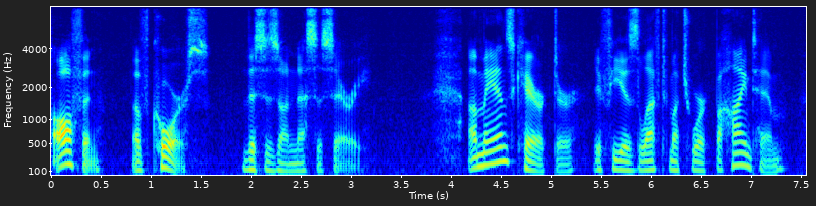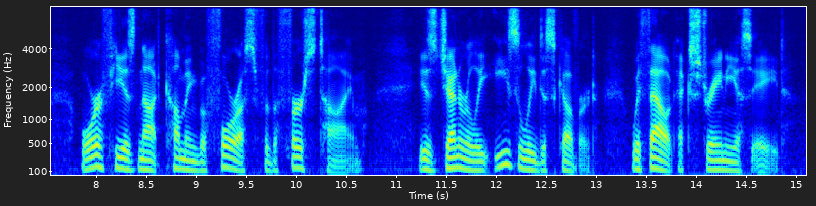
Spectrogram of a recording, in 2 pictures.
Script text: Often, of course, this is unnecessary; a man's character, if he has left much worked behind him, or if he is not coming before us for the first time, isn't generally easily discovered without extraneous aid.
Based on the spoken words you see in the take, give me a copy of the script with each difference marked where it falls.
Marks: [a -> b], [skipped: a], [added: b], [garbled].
Often, of course, this is unnecessary; a man's character, if he has left much [worked -> work] behind him, or if he is not coming before us for the first time, [isn't -> is] generally easily discovered without extraneous aid.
